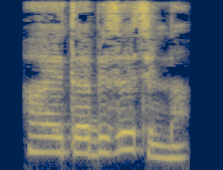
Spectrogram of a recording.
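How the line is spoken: Grumbled under breath, sighing. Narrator (Russian): Буркнула я себе под нос и вздохнула

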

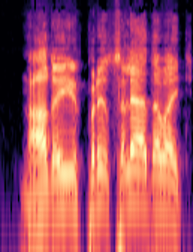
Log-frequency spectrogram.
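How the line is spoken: Yelling. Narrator (Russian): заорал лейтенант

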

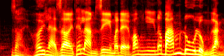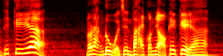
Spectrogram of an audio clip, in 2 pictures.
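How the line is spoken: Shrieking woman. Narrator (Vietnamese): bà ấy rít lên

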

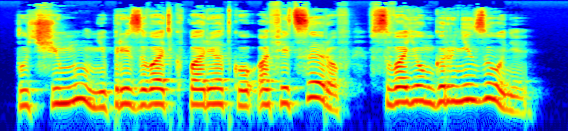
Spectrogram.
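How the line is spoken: Through gritted teeth. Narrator (Russian): процедил Штаден-старший

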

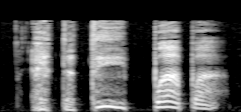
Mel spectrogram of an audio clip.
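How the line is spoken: Quiet trembling question. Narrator (Russian): Тихим, дрожащим голосом она спросила

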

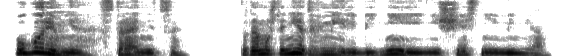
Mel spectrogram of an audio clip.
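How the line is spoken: Heavy sigh, tearful. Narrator (Russian): Тяжко вздохнув, Матфидия прослезилась и сказала

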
